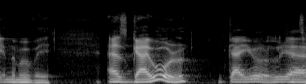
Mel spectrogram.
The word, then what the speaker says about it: Guile: Gayul, yeah. That's how you pronounce it. It's a Gayul.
